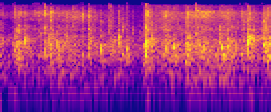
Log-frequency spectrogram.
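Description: A church audience breaks into steady applause for the Lord during a sermon on Colossians, a dense wash of many hands clapping at once, fairly loud and sustained for the full two seconds with no voices standing out.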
